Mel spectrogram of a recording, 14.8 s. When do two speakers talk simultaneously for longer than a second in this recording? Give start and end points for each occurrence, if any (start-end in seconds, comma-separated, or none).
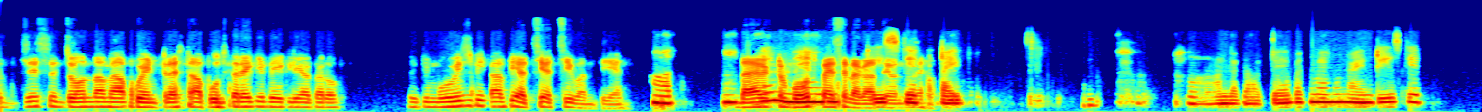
7.7-9.2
